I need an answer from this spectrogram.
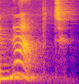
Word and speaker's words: napped: Napped is just one syllable.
